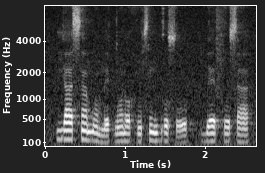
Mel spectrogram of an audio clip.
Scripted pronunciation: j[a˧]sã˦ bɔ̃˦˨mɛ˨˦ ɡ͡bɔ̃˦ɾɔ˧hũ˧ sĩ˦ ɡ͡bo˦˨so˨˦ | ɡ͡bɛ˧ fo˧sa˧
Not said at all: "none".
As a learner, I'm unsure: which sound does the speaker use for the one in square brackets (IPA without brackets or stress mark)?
a˦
